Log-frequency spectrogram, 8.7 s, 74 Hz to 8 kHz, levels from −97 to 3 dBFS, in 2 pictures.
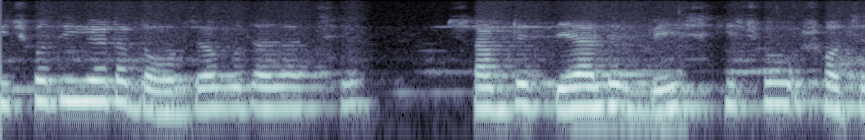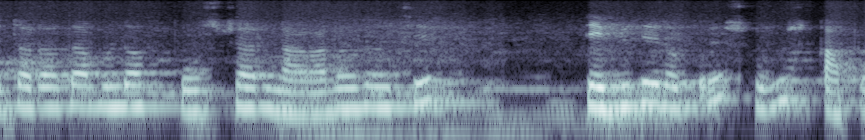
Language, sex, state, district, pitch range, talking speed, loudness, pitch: Bengali, female, Jharkhand, Sahebganj, 215-245 Hz, 130 wpm, -17 LUFS, 220 Hz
